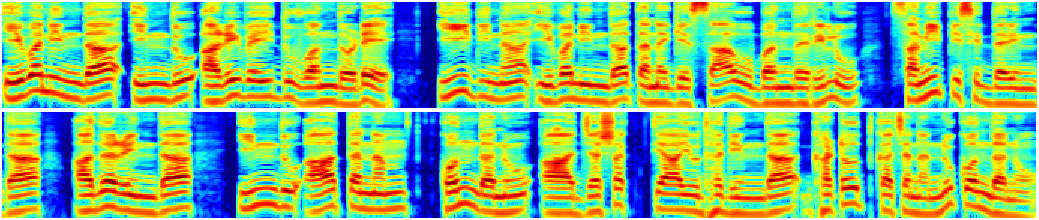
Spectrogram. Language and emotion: Kannada, neutral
